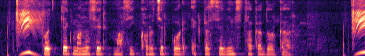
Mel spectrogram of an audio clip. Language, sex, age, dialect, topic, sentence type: Bengali, male, 18-24, Jharkhandi, banking, statement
